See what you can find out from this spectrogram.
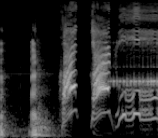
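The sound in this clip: Pig grunts and squeals: a low rough grunt, then two loud, high, harmonic squeals split by a brief silence, followed by a lower wavering oink that trails on to the end.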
